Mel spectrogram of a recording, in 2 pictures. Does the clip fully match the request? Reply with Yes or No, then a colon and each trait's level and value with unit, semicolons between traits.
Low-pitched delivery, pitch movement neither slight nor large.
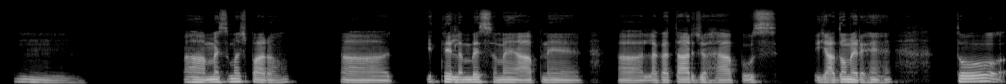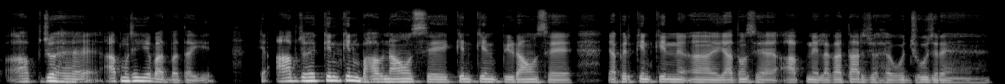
Yes: low, 110 Hz; average, 3.2 semitones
